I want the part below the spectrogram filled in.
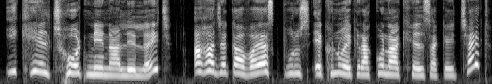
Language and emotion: Maithili, disgusted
